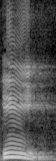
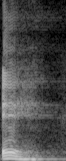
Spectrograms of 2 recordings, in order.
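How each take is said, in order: First: The vowel is a clear i sound. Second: The vowel is an e sound. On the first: The speaker calls it right. "kita sempurnakan kasrahnya" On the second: The speaker calls it wrong. "bukan eh"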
